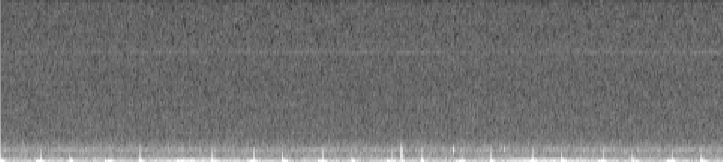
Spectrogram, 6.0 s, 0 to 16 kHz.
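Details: Self-recorded heartbeat with the fan off, taken shortly after the heart became very thumpy: a steady thumping beat near 100 per minute with a few faint high-pitched clicks, loud and clear.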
